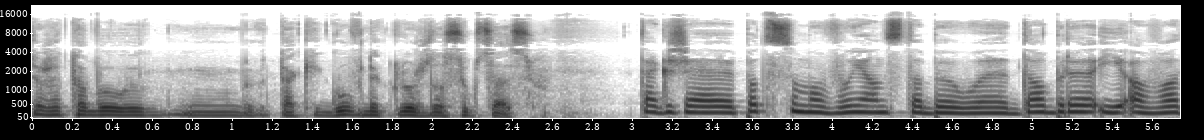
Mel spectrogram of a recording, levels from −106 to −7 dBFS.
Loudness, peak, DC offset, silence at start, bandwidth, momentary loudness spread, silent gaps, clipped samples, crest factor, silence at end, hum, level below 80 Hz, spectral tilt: -30 LUFS; -16 dBFS; under 0.1%; 0 s; 17 kHz; 7 LU; none; under 0.1%; 14 dB; 0 s; none; -56 dBFS; -6 dB/octave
